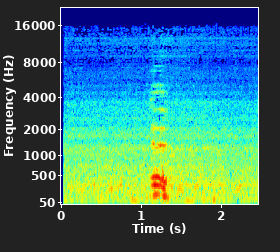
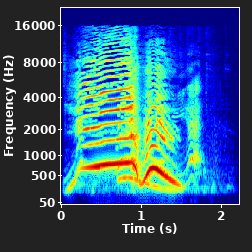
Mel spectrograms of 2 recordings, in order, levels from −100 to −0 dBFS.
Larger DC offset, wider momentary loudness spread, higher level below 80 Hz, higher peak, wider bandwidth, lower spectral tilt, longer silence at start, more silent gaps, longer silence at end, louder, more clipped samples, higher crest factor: neither; first, 18 LU vs 12 LU; first, -46 dBFS vs under -90 dBFS; about the same, -2 dBFS vs 0 dBFS; about the same, 15.5 kHz vs 15 kHz; first, -8 dB/octave vs 2.5 dB/octave; about the same, 0.05 s vs 0.1 s; neither; second, 0 s vs 0.55 s; second, -20 LUFS vs -9 LUFS; neither; first, 20 dB vs 12 dB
